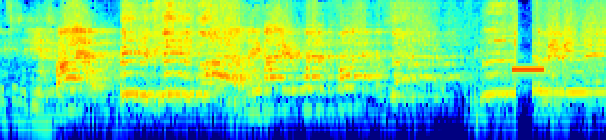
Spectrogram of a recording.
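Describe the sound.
A loud crowd of many supporters shouting abuse and yelling over one another, continuous, with a sharp electronic bleep cutting in briefly near the end.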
